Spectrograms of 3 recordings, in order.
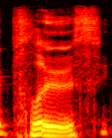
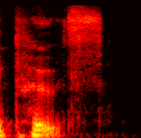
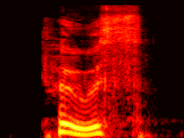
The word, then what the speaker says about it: Puth: It's not Charlie Pluth. You have a problem with pronunciation. It's Charlie Puth. There's no it's Pluth. – It's Puth.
